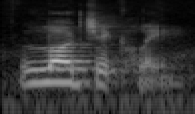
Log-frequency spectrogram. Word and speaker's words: logically: Now, the letter A can be silent, especially in words that end in A-L-L-Y, like these. Romantically, musically, logically. So I'm not pronouncing romantically, musically, and logically. Cut the A out. Get rid of it.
